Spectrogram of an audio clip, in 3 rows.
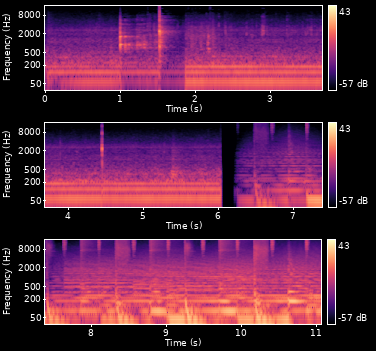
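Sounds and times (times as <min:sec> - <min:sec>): microwave oven humming: 0:00.0 - 0:06.0.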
